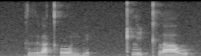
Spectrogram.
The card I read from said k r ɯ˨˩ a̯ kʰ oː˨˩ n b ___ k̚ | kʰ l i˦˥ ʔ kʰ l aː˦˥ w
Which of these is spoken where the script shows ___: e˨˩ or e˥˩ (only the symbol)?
e˨˩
